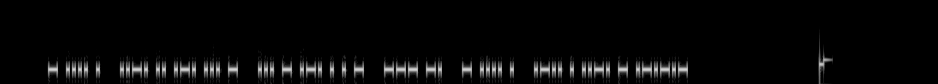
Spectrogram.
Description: Morse code, heard as a keyed tone, about 40 wpm, 700 Hz. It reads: THE FIRST STREET ON THE LEFT.
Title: Sentences from Top 1000 Words - Review Part 3 - 40wpm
